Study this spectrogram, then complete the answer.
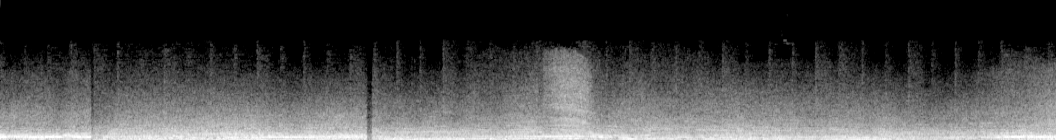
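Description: Several race cars in a video game run close together, their engines droning loud and continuous with shifting pitches as they battle side by side, plus a brief whoosh of a car passing partway through.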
